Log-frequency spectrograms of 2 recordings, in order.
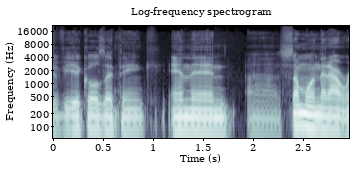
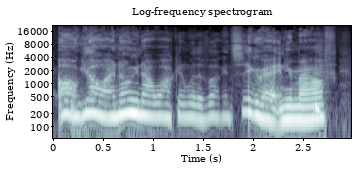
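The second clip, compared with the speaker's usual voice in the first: mock angry officer; 10 semitones higher than usual. Superior catches him smoking.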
